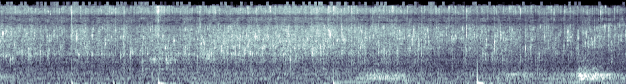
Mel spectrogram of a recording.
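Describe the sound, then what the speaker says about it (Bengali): Eggplant slices fry in hot oil in a pan with a continuous crackling sizzle and a few soft clicks and scrapes of handling. No one speaks. "বেগুন ভাজা হয়ে গেছে, এবার আমি নামিয়ে নিচ্ছি"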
